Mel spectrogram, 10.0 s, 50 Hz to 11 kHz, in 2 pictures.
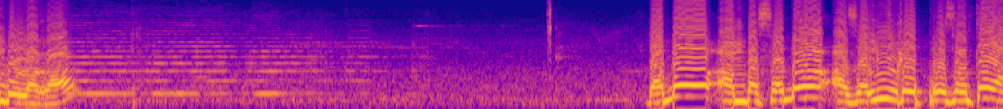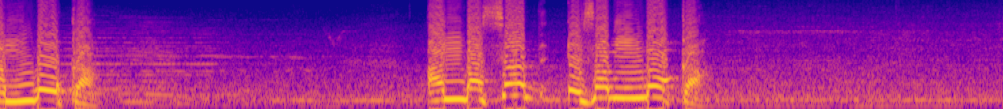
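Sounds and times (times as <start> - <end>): street traffic hiss: 0.0 - 10.0.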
